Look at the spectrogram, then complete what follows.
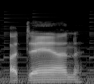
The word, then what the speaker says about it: Adan: heard it pronounced um a Dan Adan uh how else of course Aiden is the way I pronounce it um a Dan I've heard it pronounced like seven different ways and I don't even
